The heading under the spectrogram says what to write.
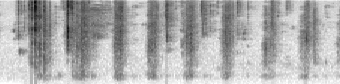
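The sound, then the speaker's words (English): Loud crunching and biting on something hard, like bone, in a steady run of about ten sharp chews, each a brittle crackling burst with brief pauses between. “Got a kneecap stuck between the teeth.”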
